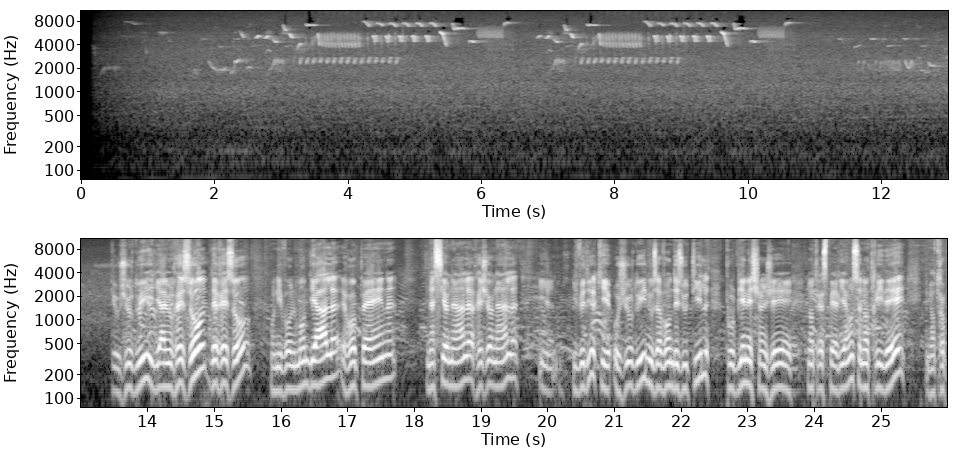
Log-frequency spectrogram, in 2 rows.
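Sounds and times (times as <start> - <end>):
songbird chirping and trilling: 0.2 - 15.5
faint steady hiss: 0.2 - 26.0.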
